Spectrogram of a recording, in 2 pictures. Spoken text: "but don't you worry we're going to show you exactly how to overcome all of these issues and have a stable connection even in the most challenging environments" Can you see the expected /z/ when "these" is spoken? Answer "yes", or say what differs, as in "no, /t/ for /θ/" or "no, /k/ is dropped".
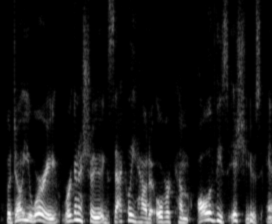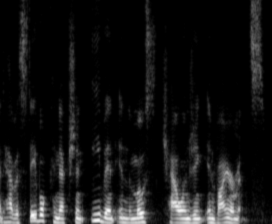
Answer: yes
